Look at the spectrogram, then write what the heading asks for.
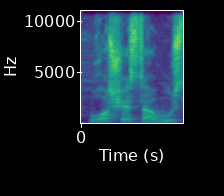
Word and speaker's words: Worcester: dann kommen noch mal wusste hier was Worcester auch gesprochen umgangssprachlich das ist so eine englische Würzsoße die Soße wird glaube ich wusste ausgesprochen aber worschester sowas ist der hire wir wissen ja alle was gemeint ist jetzt darf auch endlich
